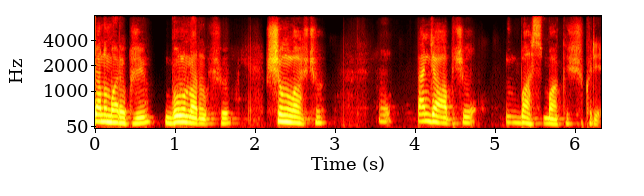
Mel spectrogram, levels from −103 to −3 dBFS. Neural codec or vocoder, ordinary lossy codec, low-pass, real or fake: codec, 16 kHz, 1 kbps, X-Codec, HuBERT features, trained on balanced general audio; none; none; fake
